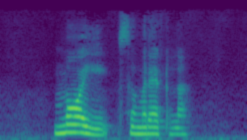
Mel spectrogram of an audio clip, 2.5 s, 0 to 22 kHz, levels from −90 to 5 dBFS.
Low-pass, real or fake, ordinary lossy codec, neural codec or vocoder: 19.8 kHz; fake; MP3, 64 kbps; codec, 44.1 kHz, 2.6 kbps, DAC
